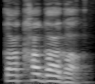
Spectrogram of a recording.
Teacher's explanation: का खा गा घा कंठ से शुरू होता है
